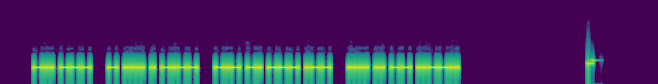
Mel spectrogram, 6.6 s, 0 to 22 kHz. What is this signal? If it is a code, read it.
Morse code, heard as a keyed tone, about 44 wpm, 700 Hz. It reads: DO THEY KNOW HIM?
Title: Sentences from Top 100 Words 45wpm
